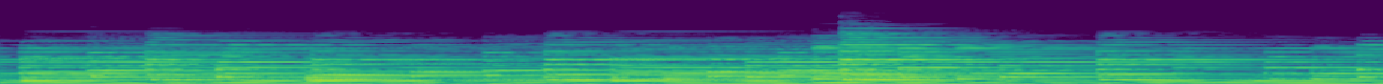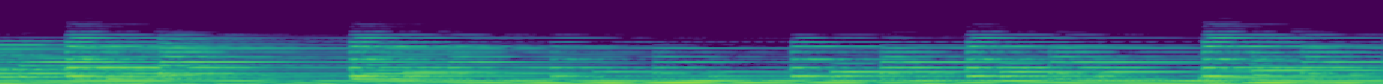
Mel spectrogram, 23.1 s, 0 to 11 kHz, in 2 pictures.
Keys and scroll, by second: 16.2 ctrl+t.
